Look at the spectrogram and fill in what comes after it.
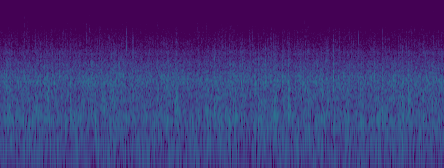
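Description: Faint, steady rain: an even hiss with a few light drop ticks.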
